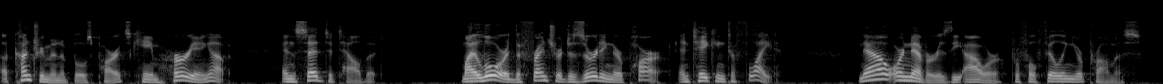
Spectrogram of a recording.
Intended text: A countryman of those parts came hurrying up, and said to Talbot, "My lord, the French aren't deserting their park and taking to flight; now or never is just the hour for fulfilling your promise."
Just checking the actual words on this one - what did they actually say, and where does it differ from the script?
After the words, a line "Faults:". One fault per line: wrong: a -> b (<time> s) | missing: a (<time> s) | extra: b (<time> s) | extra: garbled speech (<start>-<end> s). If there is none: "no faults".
A countryman of those parts came hurrying up, and said to Talbot, "My lord, the French are deserting their park and taking to flight; now or never is the hour for fulfilling your promise."
Faults:
wrong: aren't -> are (5.5 s)
missing: just (9.5 s)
